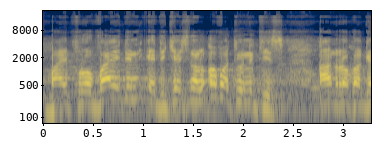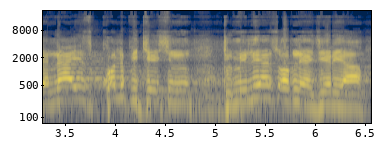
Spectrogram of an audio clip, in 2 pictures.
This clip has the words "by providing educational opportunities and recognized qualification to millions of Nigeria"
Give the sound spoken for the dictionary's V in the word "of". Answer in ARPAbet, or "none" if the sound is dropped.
F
